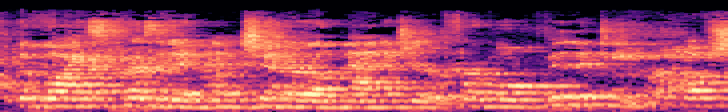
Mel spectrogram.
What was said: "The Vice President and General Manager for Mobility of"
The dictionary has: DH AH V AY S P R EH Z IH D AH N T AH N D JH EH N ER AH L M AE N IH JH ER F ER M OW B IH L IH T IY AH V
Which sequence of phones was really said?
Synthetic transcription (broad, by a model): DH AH V AY S P R EH Z IH D AH N T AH N JH EH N ER L M AE N IH JH ER F ER M OW B IH L IH T IY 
